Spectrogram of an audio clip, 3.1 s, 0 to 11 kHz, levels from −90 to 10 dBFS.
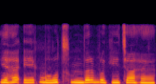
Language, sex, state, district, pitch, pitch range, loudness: Hindi, female, Uttar Pradesh, Saharanpur, 285 Hz, 275-290 Hz, -13 LUFS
